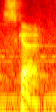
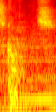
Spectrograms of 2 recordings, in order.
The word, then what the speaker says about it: sconce: Nice, quick and easy scone. It's pronounced sconce.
